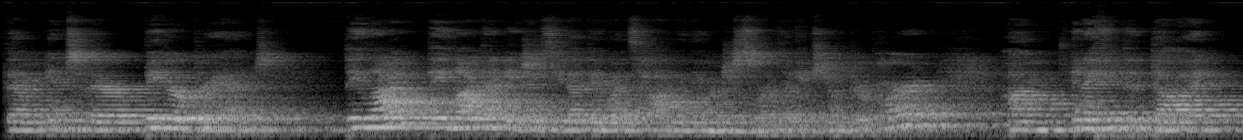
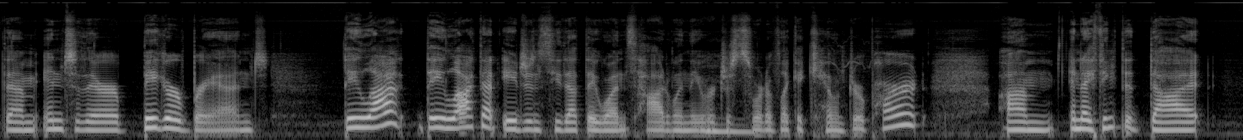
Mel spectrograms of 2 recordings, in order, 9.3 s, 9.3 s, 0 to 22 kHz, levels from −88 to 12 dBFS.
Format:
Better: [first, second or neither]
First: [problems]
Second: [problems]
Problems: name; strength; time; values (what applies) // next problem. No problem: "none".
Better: second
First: room echo; strong; dies away in 2.1 s // off-mic speech; far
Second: none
